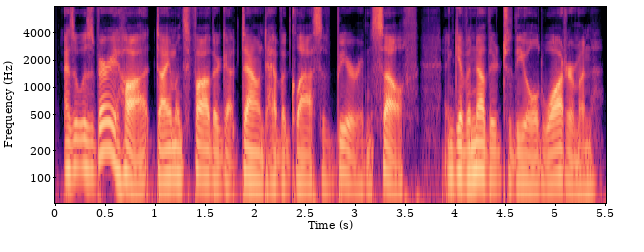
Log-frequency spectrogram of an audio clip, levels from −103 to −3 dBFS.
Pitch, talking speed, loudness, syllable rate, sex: 100 Hz, 250 wpm, -20 LUFS, 6.2 syllables/s, male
